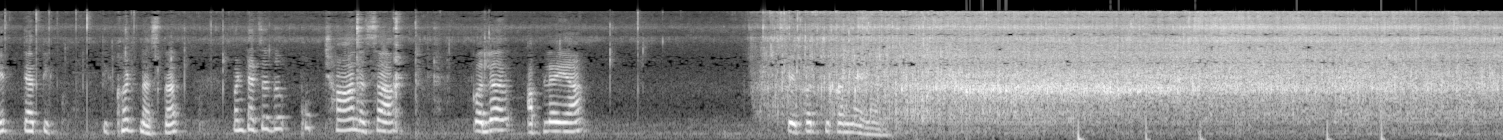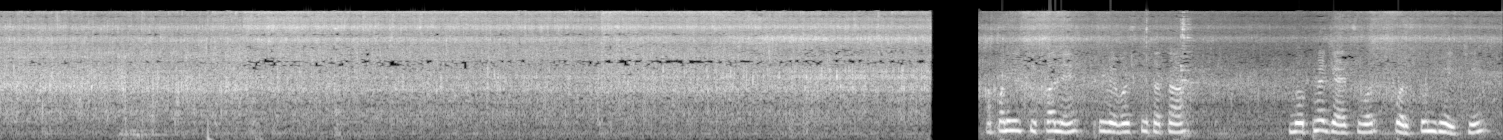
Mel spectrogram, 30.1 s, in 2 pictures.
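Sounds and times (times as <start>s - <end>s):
chicken sizzling in hot oil: 7.4s - 30.0s.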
